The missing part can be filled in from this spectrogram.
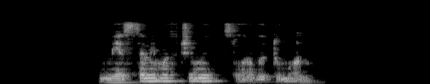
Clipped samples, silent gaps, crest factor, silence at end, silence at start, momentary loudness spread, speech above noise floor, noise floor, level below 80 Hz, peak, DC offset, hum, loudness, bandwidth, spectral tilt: under 0.1%; none; 20 dB; 1.2 s; 1 s; 10 LU; over 65 dB; under -90 dBFS; -52 dBFS; -8 dBFS; under 0.1%; 50 Hz at -40 dBFS; -25 LUFS; 7.8 kHz; -4.5 dB/octave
